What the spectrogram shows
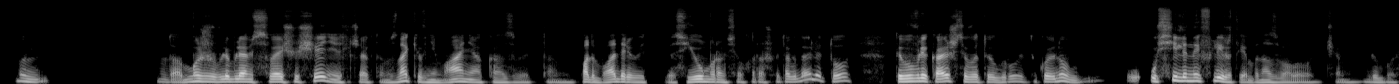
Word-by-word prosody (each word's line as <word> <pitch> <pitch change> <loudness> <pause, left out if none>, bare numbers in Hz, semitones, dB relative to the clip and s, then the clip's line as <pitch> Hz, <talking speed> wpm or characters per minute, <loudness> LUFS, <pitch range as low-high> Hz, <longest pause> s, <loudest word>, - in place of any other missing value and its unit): Ну 150 -2 -3
м 115 -3 -5 1.1
Ну 120 -2 -13
да, 100 - -4
мы 135 +6 +2
же 130 -3 +2
влюбляемся 125 -3 +4
в - - -5
свои 125 -1 +5
ощущения, 150 +4 +1
если 100 +2 -7
человек 105 -3 -7
там 95 -2 -9
знаки 140 +1 0
внимания 105 +4 -1
оказывает, 95 -1 -8
там 100 -2 -12
подбадривает 110 -1 +1 0.2
тебя, 100 0 -10
с 125 - -9
юмором 115 -3 +2
всё 105 +2 -10
хорошо 100 0 -11
и - - -12
так 125 +1 -2
далее, 225 -3 -2
то 150 +6 -2 0.4
ты 130 - +6
вовлекаешься 140 -2 +5
в - - +1
эту 110 -1 -2
игру. 130 +5 -5
И 120 - -12
такой, 125 +4 -2
ну, 120 -11 -1 0.5
у - - -7
усиленный 160 +3 +4
флирт, 125 - +1
я 105 -3 -5
бы 100 +1 -7
назвал 100 0 -5
его, 100 -1 -10
чем 105 -3 -13 0.2
любовь. 100 -1 -8
115 Hz, 190 wpm, -23 LUFS, 100-130 Hz, 1.1 s, ты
